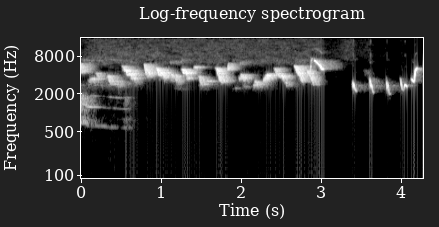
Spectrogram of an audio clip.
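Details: Lemon-bellied white-eye (kecial kuning) song in the typical Lombok style, played as a lure: a steady chain of high, sliding whistled notes for three seconds, then a few separate lower chirps and a rising ending note.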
